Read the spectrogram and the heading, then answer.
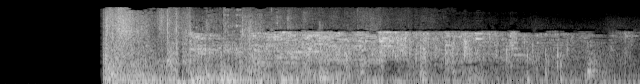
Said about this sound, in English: That's what it sounds like when a burglar kicks in the door of a dark house that looks like no one is home.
